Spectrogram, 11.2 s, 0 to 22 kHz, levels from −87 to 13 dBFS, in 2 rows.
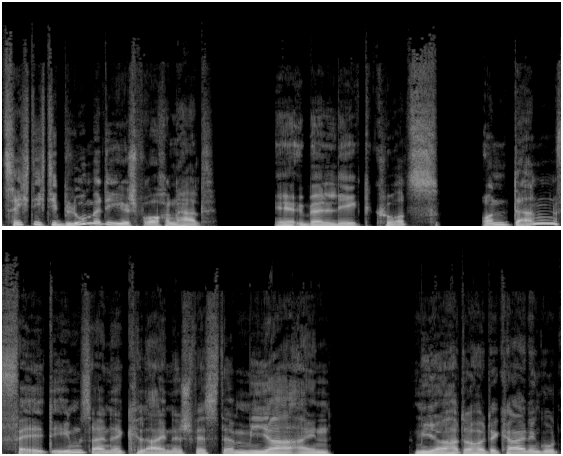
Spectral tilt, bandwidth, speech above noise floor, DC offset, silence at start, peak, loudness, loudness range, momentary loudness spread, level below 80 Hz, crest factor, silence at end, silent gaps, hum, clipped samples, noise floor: -6 dB/octave; 18.5 kHz; over 70 dB; under 0.1%; 0 s; -6 dBFS; -21 LUFS; 2 LU; 7 LU; -46 dBFS; 14 dB; 0.05 s; 2.16-2.69 s, 4.39-4.78 s, 8.91-9.65 s; none; under 0.1%; under -90 dBFS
